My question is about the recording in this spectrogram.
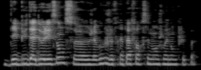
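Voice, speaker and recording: A woman's voice: mid-range voice, level tone, fast talker, mellow. A woman co-hosting a casual round-table podcast, talking with many hesitant fillers. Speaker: podcast co-host.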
